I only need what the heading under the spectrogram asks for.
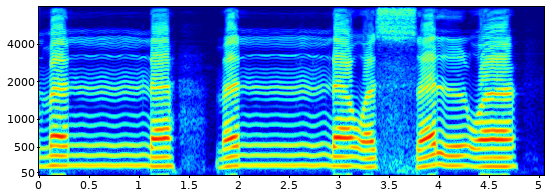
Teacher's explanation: Gunnah terjadi apabila adanya nun berharokat tasydid atau mim berharokat tasydid, maka ini harus dibaca dengan bacaan gunnah, yaitu memasukkan suara nun atau mimnya ke rongga hidung kita. Maka alaikumul manna, manna wassalwa, sambil ditahan 2 harokat.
